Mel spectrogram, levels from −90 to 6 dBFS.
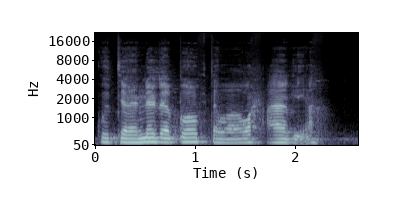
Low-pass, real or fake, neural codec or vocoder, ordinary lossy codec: none; fake; codec, 44.1 kHz, 1.7 kbps, Pupu-Codec; none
